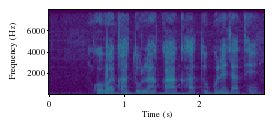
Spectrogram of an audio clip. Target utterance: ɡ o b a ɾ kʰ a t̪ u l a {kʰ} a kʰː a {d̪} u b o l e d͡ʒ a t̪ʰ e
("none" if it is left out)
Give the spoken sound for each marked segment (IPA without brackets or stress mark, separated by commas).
k, t̪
